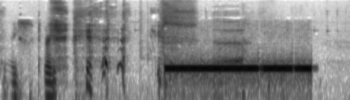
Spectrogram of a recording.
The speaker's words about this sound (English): While the phone's ringing.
